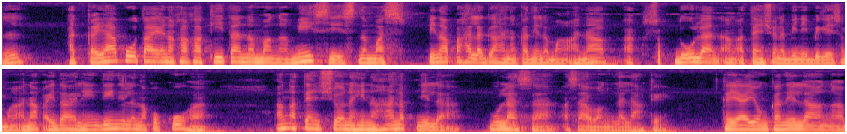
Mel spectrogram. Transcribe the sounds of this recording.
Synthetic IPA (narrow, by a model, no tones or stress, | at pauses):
l | ʔɐt̪̚kɐjapʊt̪aːjo̞nɐkakɐkiːt̪ɐnɐŋmɐŋamiːsɪsnɐmɐs | pɪnapɐɦɐlɐɡahɐnːɐŋkɐnɪlaŋmɐŋa̰ʔɐ̰nak̚ʔɐk̚sʊk̚d̪uːlɐnɐ̰ŋʔɐ̰t̪ɛnʃonːɐbɪniːbɪɡajsɐmɐŋa̰ʔɐ̰nakɐ̰jd̪aːhɪlhɪnd̪inɪlanɐkʊkuːɦaʔ | ʔɐŋɐt̪ɛnʃo̞nːɐhɪnɐɦaːnɐp̚nɪla̰ | mʊlasɐʔɐsa̰ːwɐŋlɐla̰ːkɛ̰ | kɐjajʊŋkɐnɪlaŋ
